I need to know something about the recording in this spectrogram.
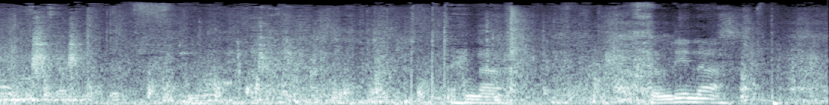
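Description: An elderly man speaks calmly and formally into a microphone.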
